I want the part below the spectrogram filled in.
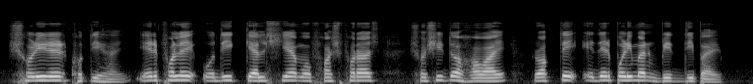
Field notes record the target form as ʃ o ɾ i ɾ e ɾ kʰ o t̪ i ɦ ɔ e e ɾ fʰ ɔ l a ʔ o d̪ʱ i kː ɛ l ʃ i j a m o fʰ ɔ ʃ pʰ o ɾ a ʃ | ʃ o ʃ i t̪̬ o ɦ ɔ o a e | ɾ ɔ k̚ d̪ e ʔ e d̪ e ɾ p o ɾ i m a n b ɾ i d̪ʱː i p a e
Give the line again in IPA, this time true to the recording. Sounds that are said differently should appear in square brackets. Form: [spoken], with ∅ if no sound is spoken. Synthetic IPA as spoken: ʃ o ɾ i ɾ e ɾ kʰ o t̪ i ɦ ɔ e e ɾ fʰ ɔ l [e] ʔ o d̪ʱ i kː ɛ l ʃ i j a m o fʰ ɔ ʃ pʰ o ɾ a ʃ | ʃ o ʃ i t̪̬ o ɦ ɔ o a e | ɾ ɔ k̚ [t̪] e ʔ e d̪ e ɾ p o ɾ i m a n b ɾ i d̪ʱː i p a e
